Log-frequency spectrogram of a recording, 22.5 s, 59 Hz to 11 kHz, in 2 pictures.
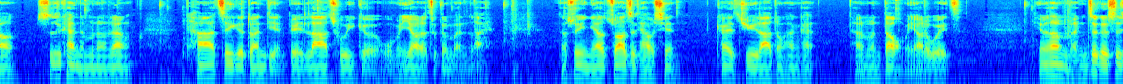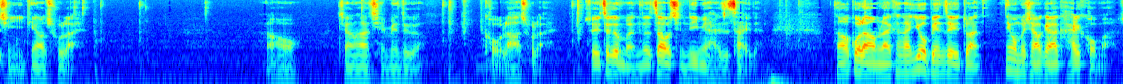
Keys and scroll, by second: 5.0 Escape, 15.6 shift+Escape.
